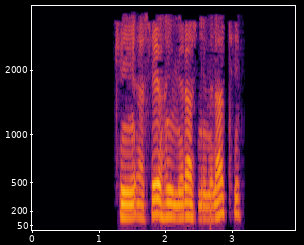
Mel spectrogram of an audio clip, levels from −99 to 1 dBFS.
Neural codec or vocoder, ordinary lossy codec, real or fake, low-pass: none; MP3, 24 kbps; real; 3.6 kHz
